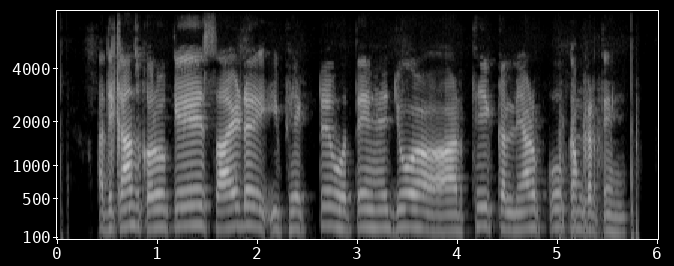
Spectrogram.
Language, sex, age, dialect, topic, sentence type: Hindi, male, 18-24, Kanauji Braj Bhasha, banking, statement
